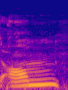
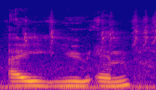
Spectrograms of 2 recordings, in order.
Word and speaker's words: Aum: And just as I was saying, as we try to pronounce it a lot of times as Om, it's not OM, it's actually AUM is the correct pronunciation of it to get your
